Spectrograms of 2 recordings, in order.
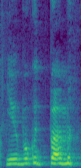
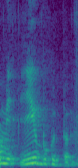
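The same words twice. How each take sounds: First: Pommes hit loud, in an exaggerated way; louder mock-dramatic claim about the apples; exaggerated emphasis. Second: Said in the usual way. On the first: Shown as a demonstration. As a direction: overstate beaucoup de pommes with a loud push. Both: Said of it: "Non, j'exagère".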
